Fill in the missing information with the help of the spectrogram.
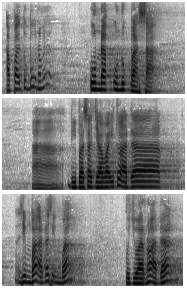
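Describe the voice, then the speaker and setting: A high-pitched male religious teacher, speaking in a loose, chatty way and teasing the women in his audience. His voice rings out in a big hall with a long echo trailing behind each phrase. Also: big pitch swings, unhurried, pauses often, a little mellow, lo-fi sound. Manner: chatty, teasing, addresses women listeners directly. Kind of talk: casual Friday religious talk.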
